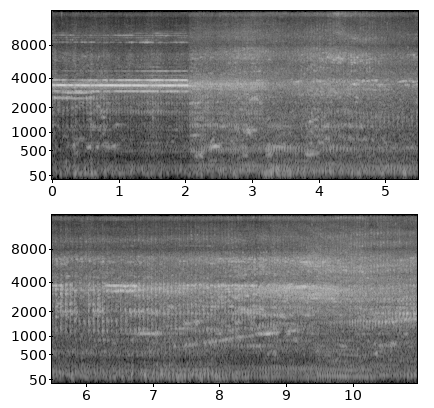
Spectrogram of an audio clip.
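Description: Auto-rickshaw and motorcycle engines running in slow street traffic, with voices around. A steady high-pitched electronic tone sounds at first and cuts off suddenly about two seconds in.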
